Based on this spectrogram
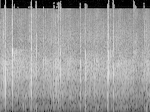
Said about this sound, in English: We're going to leave it there, but let's give them a clap. They were so honest. That was awesome.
